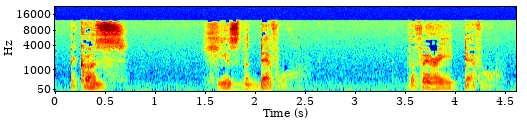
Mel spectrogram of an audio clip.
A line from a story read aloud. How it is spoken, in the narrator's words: Robin said softly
